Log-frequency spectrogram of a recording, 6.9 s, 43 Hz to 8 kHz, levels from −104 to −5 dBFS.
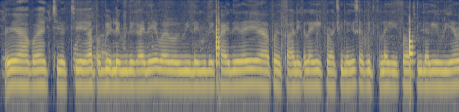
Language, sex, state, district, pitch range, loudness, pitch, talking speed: Hindi, male, Chhattisgarh, Korba, 145-150 Hz, -27 LUFS, 150 Hz, 330 wpm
